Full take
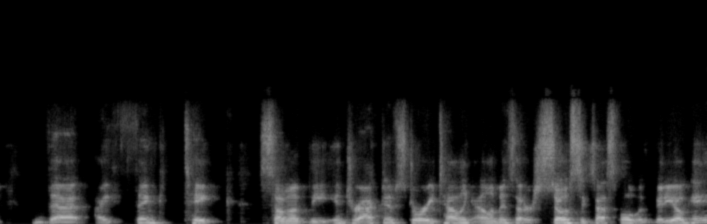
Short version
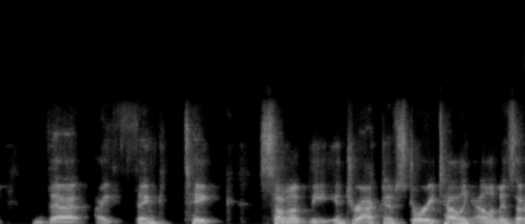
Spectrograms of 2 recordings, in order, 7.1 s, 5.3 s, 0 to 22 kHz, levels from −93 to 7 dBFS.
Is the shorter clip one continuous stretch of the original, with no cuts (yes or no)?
yes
